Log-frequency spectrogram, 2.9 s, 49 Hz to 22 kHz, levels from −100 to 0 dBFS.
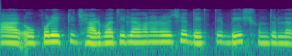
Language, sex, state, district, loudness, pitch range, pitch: Bengali, female, Odisha, Malkangiri, -16 LUFS, 215-235 Hz, 225 Hz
